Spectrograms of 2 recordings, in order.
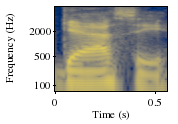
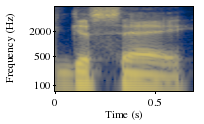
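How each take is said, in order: First: It is pronounced the plain English way. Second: It is pronounced the French way. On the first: The speaker calls it wrong. "you said gassy. It makes it sound unappealing" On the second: The speaker calls it right. "You got to French it up"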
